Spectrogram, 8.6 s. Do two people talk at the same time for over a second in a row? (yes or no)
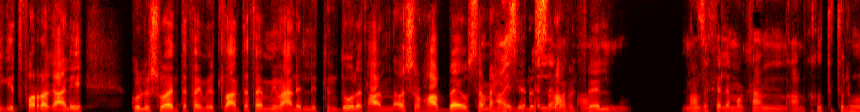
yes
